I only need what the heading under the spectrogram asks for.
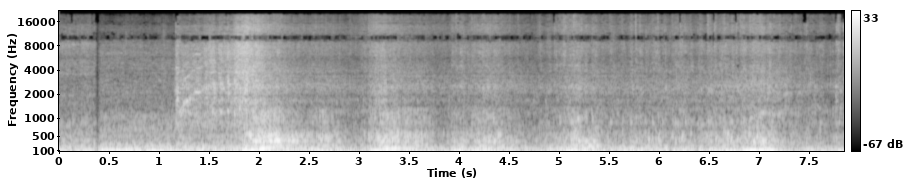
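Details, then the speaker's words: Turbo drag car with Black Sheep Industries 60mm wastegates, started after resetting the gap on a loose sensor held by two bolts: it catches with a lumpy, choppy idle and blips up in quick revs. It fires cleanly and runs healthy. "all right so we got fire so we're gonna go ahead and we've decided that we're gonna have to take this thing and calm it way down to get it to take off"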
